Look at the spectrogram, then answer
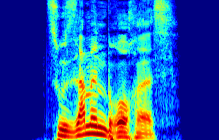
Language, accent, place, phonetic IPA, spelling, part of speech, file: German, Germany, Berlin, [t͡suˈzamənˌbʁʊxəs], Zusammenbruches, noun, De-Zusammenbruches.ogg
- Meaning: genitive singular of Zusammenbruch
